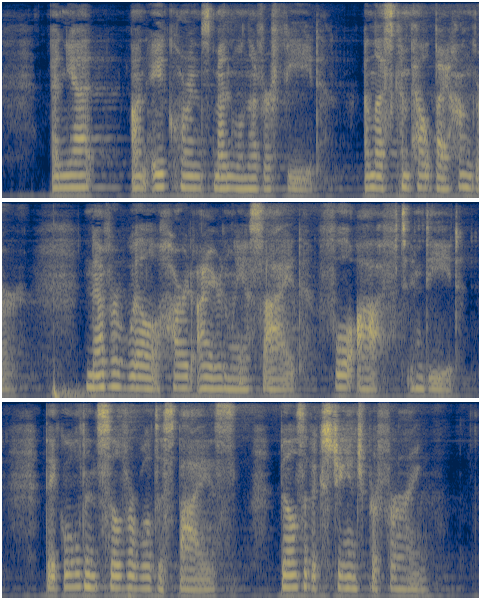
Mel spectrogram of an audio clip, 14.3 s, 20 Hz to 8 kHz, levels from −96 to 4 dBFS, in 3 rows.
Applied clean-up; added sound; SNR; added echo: neural separator model SepFormer DNS4.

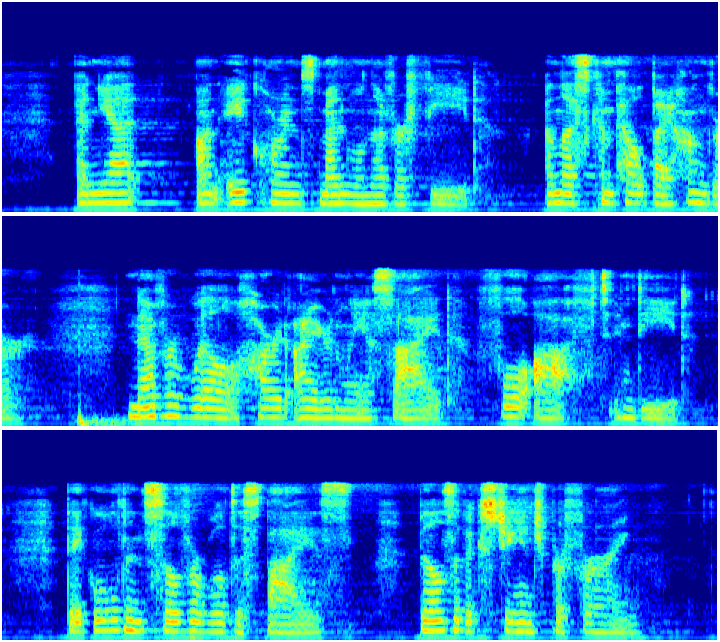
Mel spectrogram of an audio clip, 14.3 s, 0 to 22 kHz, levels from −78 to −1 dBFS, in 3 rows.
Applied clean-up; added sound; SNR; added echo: none; Thump, thud; 15 dB; reverberation time 1.8 s.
